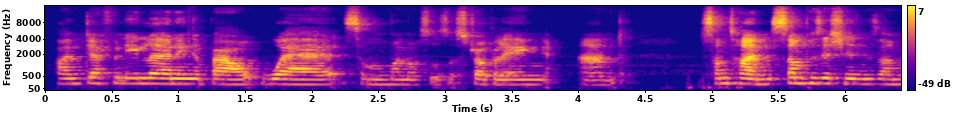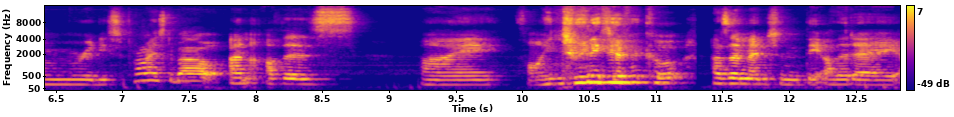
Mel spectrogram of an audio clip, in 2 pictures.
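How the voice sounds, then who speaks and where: Chatty woman vlogging at home. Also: on the low side. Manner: chatty, upbeat, laughs often. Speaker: fitness vlogger. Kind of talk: casual vlog chat. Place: home, indoors.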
